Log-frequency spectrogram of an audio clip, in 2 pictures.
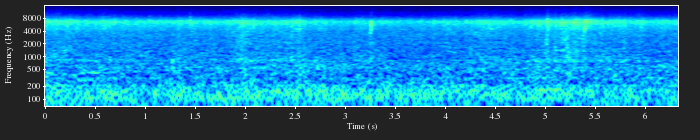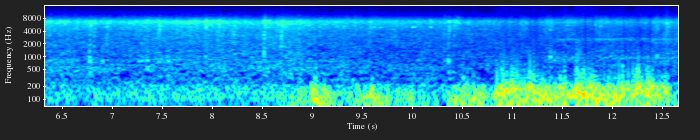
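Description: Wind on the microphone outdoors, a steady low rumble that swells in stronger gusts in the last few seconds.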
